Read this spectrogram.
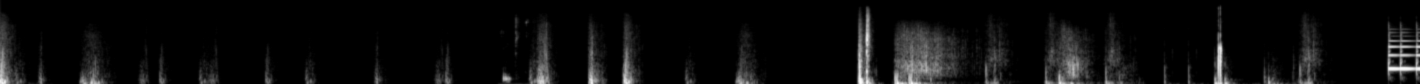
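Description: Blocks are placed with short, soft thuds in quick succession.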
